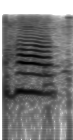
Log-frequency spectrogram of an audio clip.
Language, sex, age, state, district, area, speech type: Urdu, female, 45-60, Uttar Pradesh, Gautam Buddha Nagar, urban, conversation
